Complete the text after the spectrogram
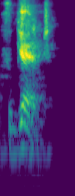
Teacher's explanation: it's accented in the second syllable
